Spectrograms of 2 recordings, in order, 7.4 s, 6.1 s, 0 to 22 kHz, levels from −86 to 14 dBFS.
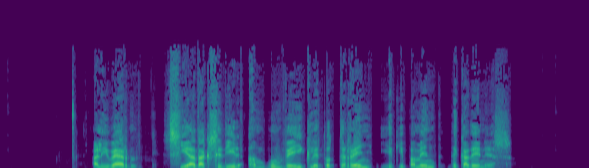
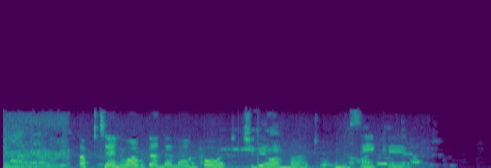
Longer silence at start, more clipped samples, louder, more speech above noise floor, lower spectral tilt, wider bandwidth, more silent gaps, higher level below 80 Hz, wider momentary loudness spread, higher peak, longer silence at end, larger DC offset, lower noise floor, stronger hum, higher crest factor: first, 1.15 s vs 0.05 s; neither; about the same, -21 LUFS vs -20 LUFS; first, 64 dB vs 42 dB; second, -3 dB/octave vs -5 dB/octave; first, 16 kHz vs 8 kHz; neither; second, -62 dBFS vs -56 dBFS; first, 16 LU vs 10 LU; about the same, -2 dBFS vs -2 dBFS; about the same, 1 s vs 0.9 s; neither; first, -86 dBFS vs -62 dBFS; neither; about the same, 22 dB vs 18 dB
